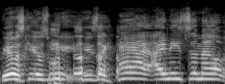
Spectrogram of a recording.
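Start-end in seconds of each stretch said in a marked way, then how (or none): 1.2-2.3 put-on, acted-out, hollered, yelled call. Retelling how a character calls to a passing truck: imitating a yell. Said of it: "I like how he yells at the truck".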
